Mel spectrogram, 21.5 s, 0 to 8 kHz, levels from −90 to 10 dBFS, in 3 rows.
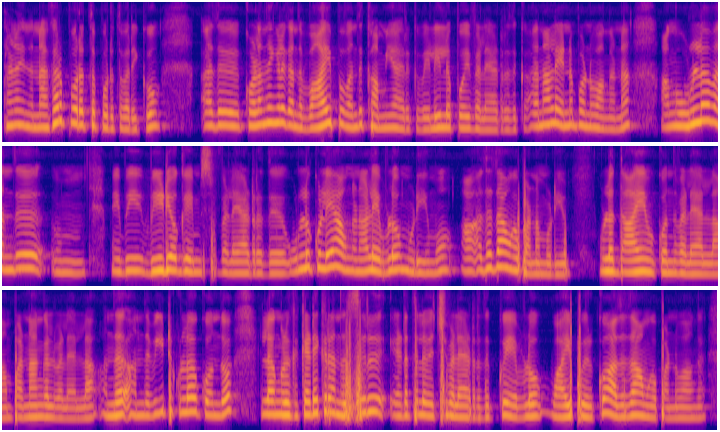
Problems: none marked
